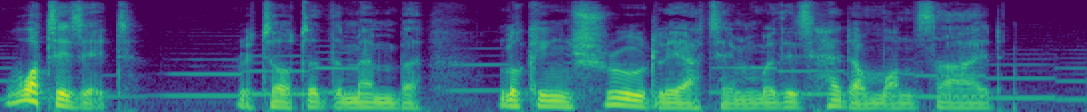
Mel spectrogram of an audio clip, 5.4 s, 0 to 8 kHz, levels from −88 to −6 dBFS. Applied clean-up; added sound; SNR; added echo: none; Wind instrument, woodwind instrument; 18 dB; none.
